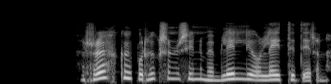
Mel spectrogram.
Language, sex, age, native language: Icelandic, female, 40-49, Icelandic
